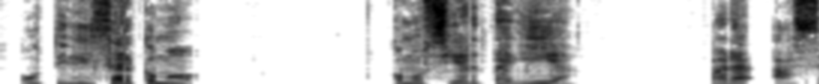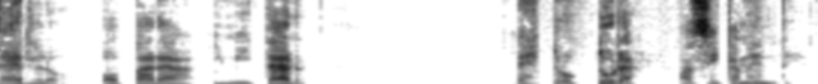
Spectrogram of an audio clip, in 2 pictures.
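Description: A man who hosts a show and tells a story in a casual, unhurried way, pausing often to think. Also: fairly high pitch, no room sound, clean studio sound. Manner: slow, thoughtful, with pauses and fillers. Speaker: podcast host.

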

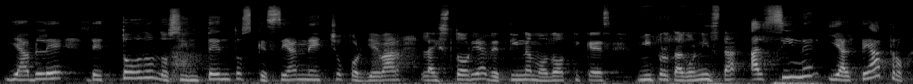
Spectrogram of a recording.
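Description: A woman's voice: on the high side, measured pace, hardly any pauses, a little hiss or hum. Talkative Italian woman author, live audience. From northern Italy. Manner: lively, talkative, laughs often. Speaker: author guest. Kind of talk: live podcast interview. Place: store event space with live audience.

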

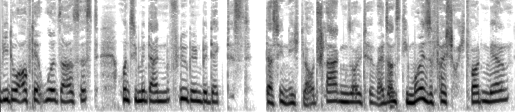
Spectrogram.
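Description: A sick little girl with a very high, plaintive, accusing voice, breathy and husky, voiced by a man. It is a fairy tale reading. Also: no echo, studio quality.

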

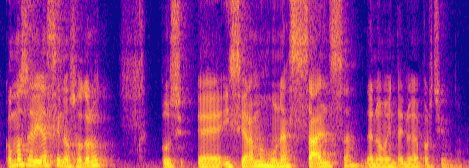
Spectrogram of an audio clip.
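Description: Man, podcast co-host, joking, playful, somewhat high pitch. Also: expressive, fairly quick, darkish tone. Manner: playful, breaks into sung bits and jokes. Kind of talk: casual banter.

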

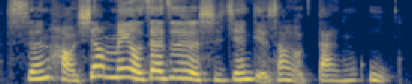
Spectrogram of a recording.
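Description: Fast-talking woman telling a faith story. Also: high-pitched, animated. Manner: earnest, emotional storytelling with frequent laughs. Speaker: interview guest, TV department manager. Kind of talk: radio interview, personal faith testimony.

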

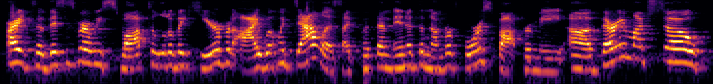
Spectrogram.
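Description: A woman's voice: on the high side, expressive, brisk, sharp tone. A woman hosting a sports show, leading a ranked countdown in informal, emphatic conversation. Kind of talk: casual sports countdown chat, leading the rankings.

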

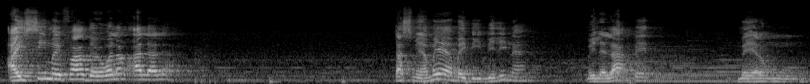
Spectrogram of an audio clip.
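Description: A pastor preaching a sermon, telling a story of his childhood and rising into emphatic preaching, mixing English into Tagalog. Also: sits high. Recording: echoey hall with faint music.

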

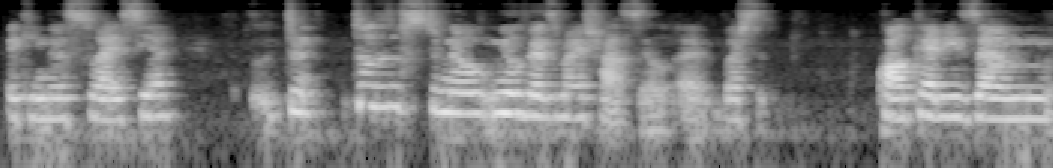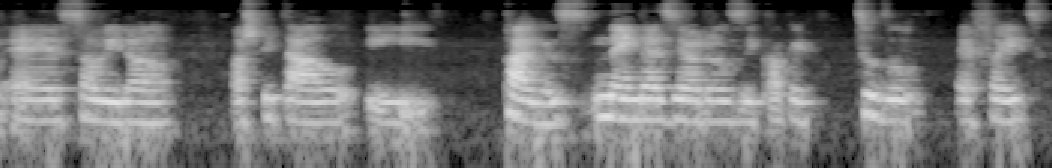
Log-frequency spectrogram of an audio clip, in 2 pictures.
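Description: A young woman with a European Portuguese accent talks casually in an interview, breaking into soft laughs. Her voice sits at an ordinary middle pitch. The room around her adds a clear echo. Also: steady tone, takes it slowly. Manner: chatty, frequent soft laughs. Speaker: interviewee, immigrant in Sweden. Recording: roomy echo.

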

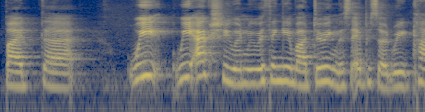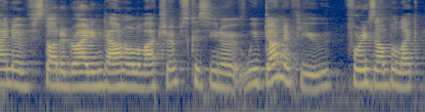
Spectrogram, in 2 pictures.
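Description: A woman's voice: medium pitch, brisk, a bit bright. Chatty South African woman hosting a podcast. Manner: chatty, upbeat, asks her guest questions. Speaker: podcast host. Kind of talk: casual podcast chat.

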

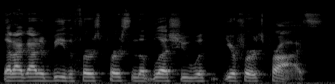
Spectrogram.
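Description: A woman's voice: deep voice, level tone, a little fast, a little mellow. A woman working as a budtender who calls a raffle winner, playful and teasing, hyping her up. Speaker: dispensary budtender announcing a prize. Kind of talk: phone call announcing a raffle winner.

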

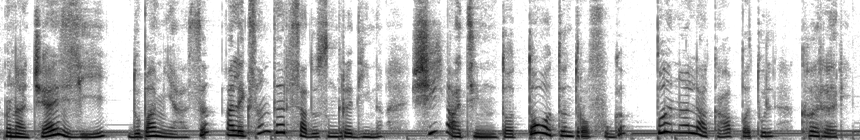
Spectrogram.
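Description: Woman narrating a children's story, mellow gravelly voice, faint music behind. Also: medium pitch, very animated, hardly any pauses.

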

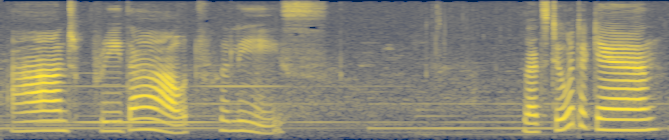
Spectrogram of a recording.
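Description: A woman talks listeners through a chakra meditation, her words unhurried and drawn out. She keeps a calm, instructive tone. The recording sounds slightly muffled, with quiet music beneath her. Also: mid-range voice. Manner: slow, soothing, instructive. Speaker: meditation guide. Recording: dull lo-fi recording with soft music.

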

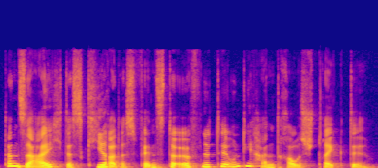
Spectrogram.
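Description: A woman reading a children's audiobook in a calm, careful storytelling manner. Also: mid-range voice, normal speed. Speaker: audiobook reader.

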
